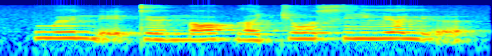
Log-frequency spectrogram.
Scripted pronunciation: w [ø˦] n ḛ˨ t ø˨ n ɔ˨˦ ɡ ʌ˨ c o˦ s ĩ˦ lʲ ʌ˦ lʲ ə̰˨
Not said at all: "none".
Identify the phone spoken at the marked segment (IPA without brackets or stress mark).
ø˦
